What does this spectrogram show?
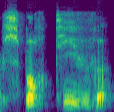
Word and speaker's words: sportive: We add a V and an E, right, for the singular, sportive, sportive.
